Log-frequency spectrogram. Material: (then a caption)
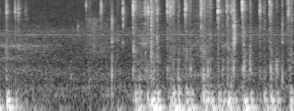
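Plastic. Long nails type on the plastic keys of a black laptop keyboard, making irregular clicky taps with a low thudding body and bright, sharp clicks. The typing is soft and sparse at first, then turns louder and quicker about halfway through.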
